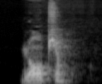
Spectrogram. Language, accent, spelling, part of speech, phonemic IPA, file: French, France, lampion, noun, /lɑ̃.pjɔ̃/, LL-Q150 (fra)-lampion.wav
- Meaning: Chinese lantern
